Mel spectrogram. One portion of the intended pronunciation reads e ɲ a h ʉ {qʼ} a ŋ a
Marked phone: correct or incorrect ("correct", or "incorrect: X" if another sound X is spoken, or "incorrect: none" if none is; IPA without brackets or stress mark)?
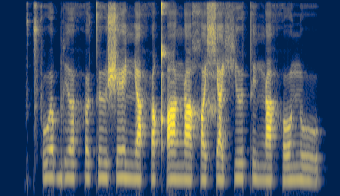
correct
